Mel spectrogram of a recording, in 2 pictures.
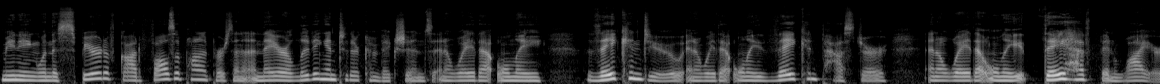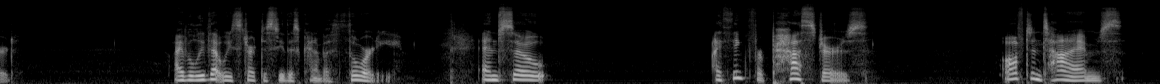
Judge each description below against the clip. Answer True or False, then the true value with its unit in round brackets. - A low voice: False (180 Hz)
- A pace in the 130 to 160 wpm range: True (155 wpm)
